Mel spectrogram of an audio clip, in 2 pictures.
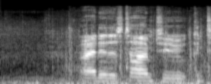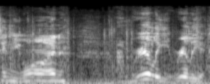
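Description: A middle-aged man speaks with animation inside a vehicle, heard close.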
